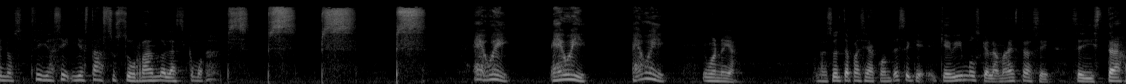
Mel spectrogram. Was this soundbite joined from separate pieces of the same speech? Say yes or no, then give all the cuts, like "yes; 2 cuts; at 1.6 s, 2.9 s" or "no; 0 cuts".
no; 0 cuts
